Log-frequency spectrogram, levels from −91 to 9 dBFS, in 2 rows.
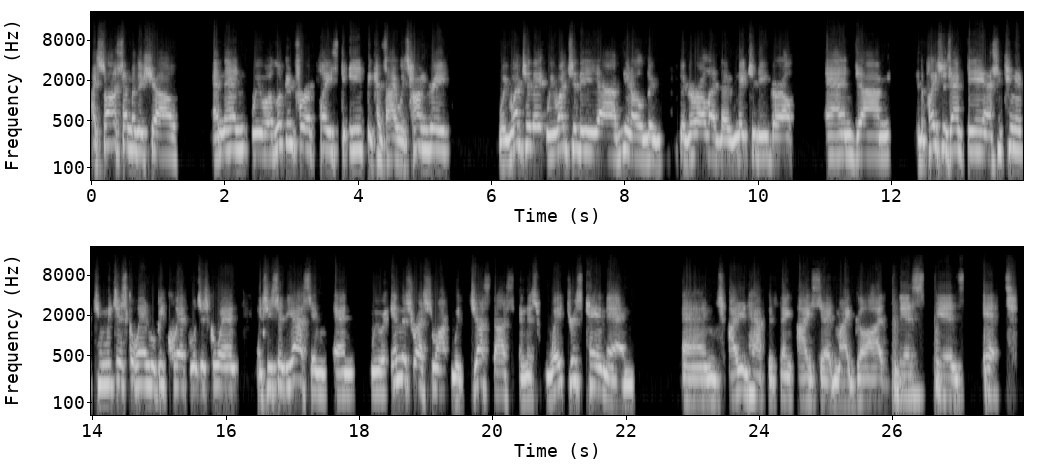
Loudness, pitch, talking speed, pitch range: -19 LUFS, 160 Hz, 195 wpm, 130-185 Hz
